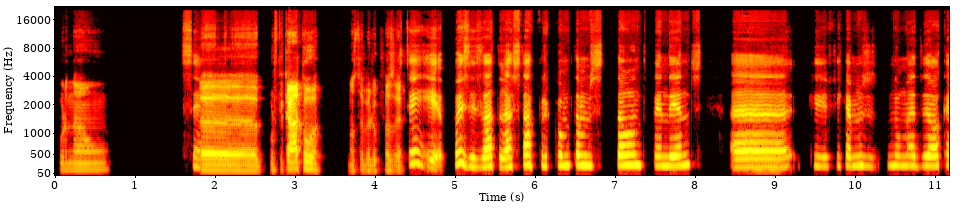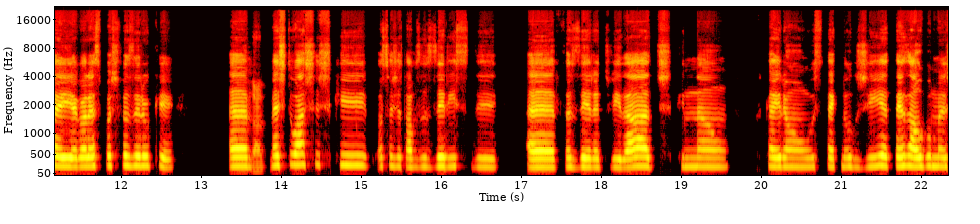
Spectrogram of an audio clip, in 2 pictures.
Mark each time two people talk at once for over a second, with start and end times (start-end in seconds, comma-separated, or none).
none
